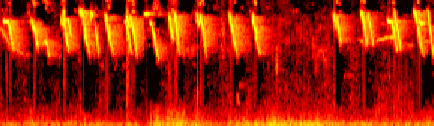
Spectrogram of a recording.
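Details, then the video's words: High, sharp chip notes from a saffron finch in a fast, slightly uneven series, falling quiet for a moment near the middle before a fresh burst; faint low rumble underneath. "Canário da terra fazendo barulho"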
